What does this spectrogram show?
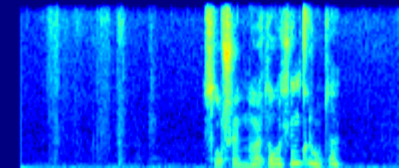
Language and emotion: Russian, positive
